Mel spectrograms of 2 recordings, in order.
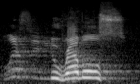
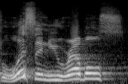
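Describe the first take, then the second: First: Much higher, louder rebuke; furious shout. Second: Loud, higher angry outburst; angry shout. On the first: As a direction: scream it even harder at the rebels. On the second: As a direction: bark it at the crowd. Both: Retold or imitated. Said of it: "Moses got up there and says".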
